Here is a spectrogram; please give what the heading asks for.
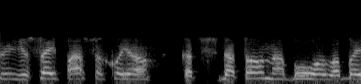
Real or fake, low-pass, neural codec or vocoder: real; 3.6 kHz; none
